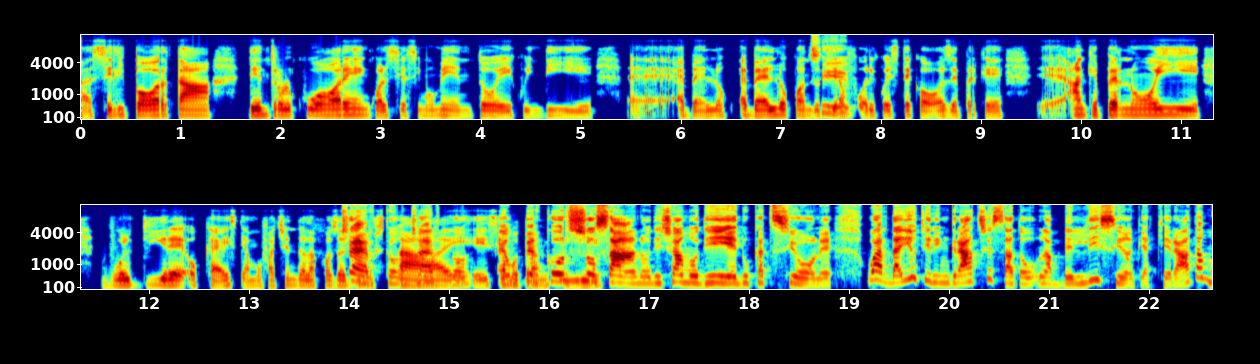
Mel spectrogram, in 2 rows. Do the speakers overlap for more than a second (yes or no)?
yes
